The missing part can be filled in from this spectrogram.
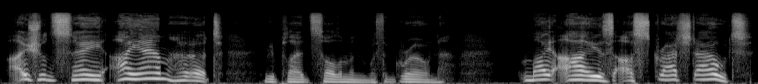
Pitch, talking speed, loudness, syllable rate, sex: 170 Hz, 125 wpm, -20 LUFS, 3.4 syllables/s, male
